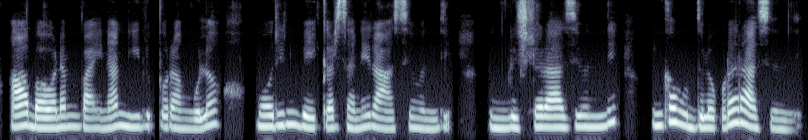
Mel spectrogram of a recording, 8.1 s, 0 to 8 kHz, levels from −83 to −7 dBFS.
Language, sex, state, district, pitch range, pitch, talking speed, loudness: Telugu, female, Telangana, Hyderabad, 175-205 Hz, 190 Hz, 140 wpm, -17 LUFS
